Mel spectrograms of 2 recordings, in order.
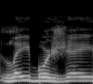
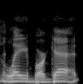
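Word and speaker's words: Le Bourget: So he lands at, labor J field. I had to, ask Norb, how to pronounce that because, you know, I'm from sandwich, and we call it labor get, you know, so we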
